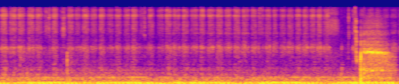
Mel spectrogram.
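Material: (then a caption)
Paper. A yellow graphite pencil shades back and forth on a flat white sheet of paper resting on a wooden table, using small repeated strokes. A steady, soft, scratchy rubbing continues over a low hum, with a louder, brighter scrape near the end.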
